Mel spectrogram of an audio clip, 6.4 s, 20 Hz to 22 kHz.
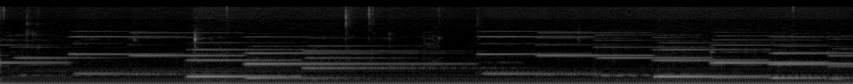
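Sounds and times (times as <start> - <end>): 
clock chiming a slow melodic tune: 0.0 - 6.4.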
